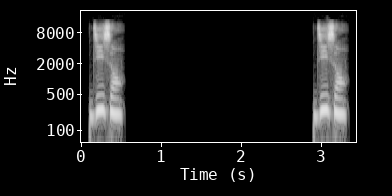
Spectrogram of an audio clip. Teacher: For example, to say 10 years old is >> the X is pronounced Z because it links with the vowel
